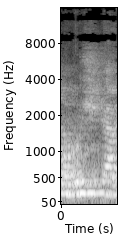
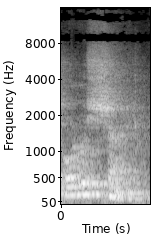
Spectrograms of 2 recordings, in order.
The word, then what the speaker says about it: অনুস্বার: আসলে এটা নাম অনুষ্কার না, এটা নাম হচ্ছে অনুস্বার। এখানে কোনো ঠিক নাই, ওকে? অনুস্বার। এটার উচ্চারণ কিসের মতো? এনজি এর মতো।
